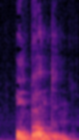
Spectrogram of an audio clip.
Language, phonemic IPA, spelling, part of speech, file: Dutch, /ˌɔntˈbrɑn.də(n)/, ontbranden, verb, Nl-ontbranden.ogg
- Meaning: to ignite, flare up, take fire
